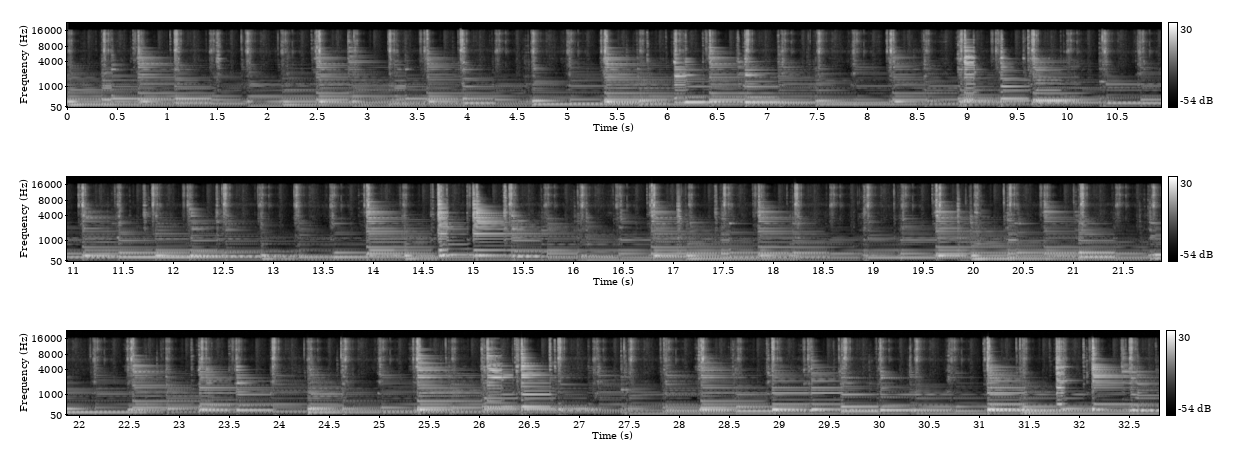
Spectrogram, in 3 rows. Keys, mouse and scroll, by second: 2.9-6.9 drag, 9.3 right click, 11.0-18.1 drag, 18.9 Delete, 21.3 scroll down 1, 23.7 scroll up 1, 26.5-26.9 scroll up 1, 26.9 ctrl+q, 30.5 ctrl+q, 31.4 click.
